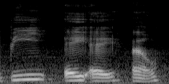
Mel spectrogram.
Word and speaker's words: Baal: Um so again B A L which often is pronounced Bale but that's actually pronounced Bal and it really just means Lord.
